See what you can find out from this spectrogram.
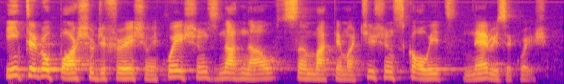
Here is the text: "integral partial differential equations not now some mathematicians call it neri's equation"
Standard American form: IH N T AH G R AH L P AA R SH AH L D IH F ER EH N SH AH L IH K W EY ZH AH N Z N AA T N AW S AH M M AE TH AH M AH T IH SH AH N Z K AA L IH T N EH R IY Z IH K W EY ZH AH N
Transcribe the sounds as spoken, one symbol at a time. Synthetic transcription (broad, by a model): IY N T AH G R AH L P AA R SH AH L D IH F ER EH SH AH N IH K W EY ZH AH N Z N AA T N AW S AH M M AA T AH M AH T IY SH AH N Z K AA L IH T N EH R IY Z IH K W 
